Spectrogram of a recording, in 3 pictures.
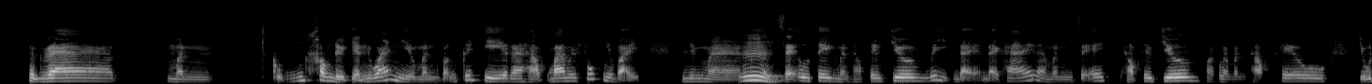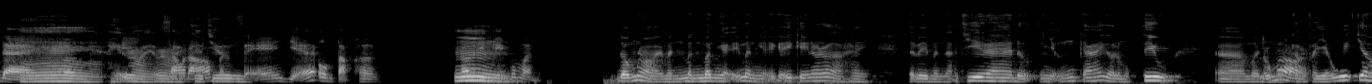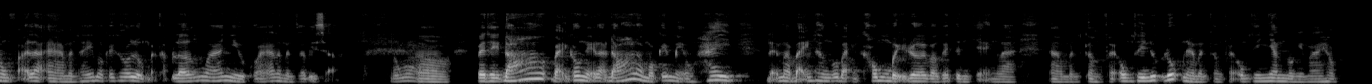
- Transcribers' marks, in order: other background noise; tapping
- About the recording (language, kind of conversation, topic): Vietnamese, podcast, Bạn thường học theo cách nào hiệu quả nhất?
